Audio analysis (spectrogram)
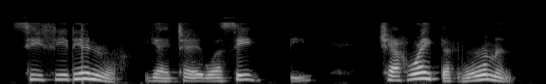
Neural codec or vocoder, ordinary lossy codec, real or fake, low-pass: codec, 16 kHz, 1 kbps, X-Codec, HuBERT features, trained on balanced general audio; Opus, 24 kbps; fake; 7.2 kHz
